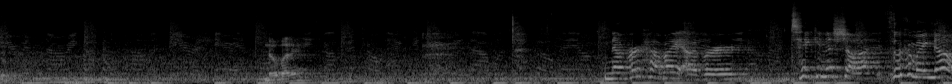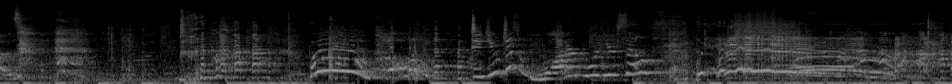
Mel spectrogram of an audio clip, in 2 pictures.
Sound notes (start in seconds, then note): 11.2 laughter; 12.4 crowd Cheers; 16.4 crowd Cheers Again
